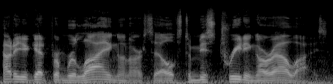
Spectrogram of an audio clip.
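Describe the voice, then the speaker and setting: An actor playing a composed, authoritative starship commander in a video game. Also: male voice, low voice, fairly quick, sharp tone, slight background noise. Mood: measured, firm. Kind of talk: video game character dialogue.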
